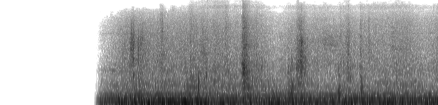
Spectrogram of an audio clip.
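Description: Silence for about the first second, then a steady low outdoor rumble with several sharp taps and knocks as a person moves about and handles parts beside the car.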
